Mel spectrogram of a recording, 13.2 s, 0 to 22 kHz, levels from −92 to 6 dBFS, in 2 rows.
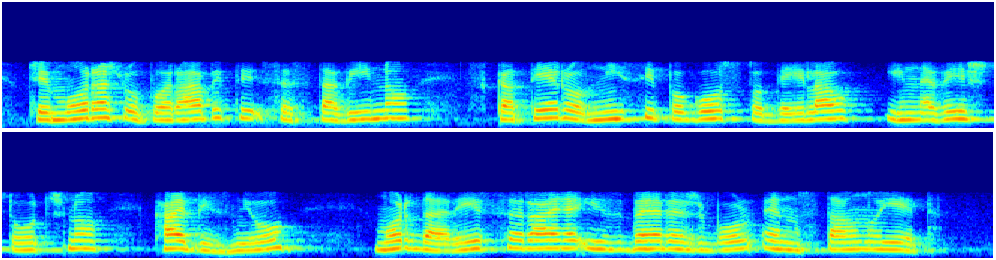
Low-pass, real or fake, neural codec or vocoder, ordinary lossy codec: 3.6 kHz; fake; vocoder, 22.05 kHz, 80 mel bands, WaveNeXt; none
